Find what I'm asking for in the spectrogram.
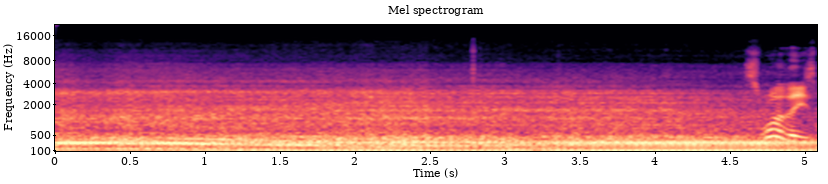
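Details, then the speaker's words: Craftsman garden tractor with Kohler CV20 twin, after ignition switch replacement, carburetor clean and new primary deck belt: even low putter settling into a steady idle without hunting or missing; idles down really well, normal idle. "it ain't enough to try and mix or anything cuz it's still track St great it idles down really well too"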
